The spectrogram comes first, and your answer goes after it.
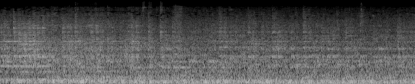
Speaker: now we're gonna go for ride the old brown truck which has a rattle in the muffler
